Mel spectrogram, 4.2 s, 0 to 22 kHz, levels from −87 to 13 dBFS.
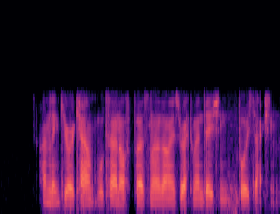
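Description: Throughout, the speech carries the iLBC codec's narrowband sound: nothing below about 300 Hz or above 3.4 kHz, so a spectrogram shows a hard ceiling. Each 20 ms frame is coded independently, which fits the 15.2 kbps mode, and leaves the voice plainly rough and synthetic.

From 3.40 to 3.56 s, lost iLBC frames cause a dropout of about 140 ms, which points to seven missing 20 ms frames. The decoder repeats the last pitch cycle mixed with noise, so a held, buzzy vowel replaces the gap. The waveform shows a repeating, fading periodic pattern, and on a spectrogram the harmonics run flat across the gap. The voice is right again almost at once.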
